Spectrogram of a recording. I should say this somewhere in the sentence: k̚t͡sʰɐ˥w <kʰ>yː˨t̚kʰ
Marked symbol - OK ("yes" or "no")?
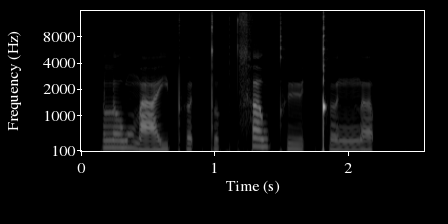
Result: yes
